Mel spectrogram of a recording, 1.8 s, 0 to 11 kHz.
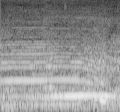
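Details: Cattle at the Aftabganj market in Dinajpur, 22 July, where Friesian and crossbred bull calves are bargained over. One clear, sustained moo holds an even tone for nearly two seconds and dips slightly at the end, with little background noise.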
